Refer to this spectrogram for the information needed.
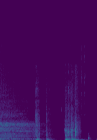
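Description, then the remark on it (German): Several quick keystrokes on a computer numpad, clustered in short bursts with brief pauses between them, moderately loud with no talking. “Oh, wenn man das Numpad nicht aktiviert hat, kann man da schlecht tippen.”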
